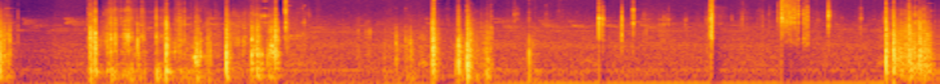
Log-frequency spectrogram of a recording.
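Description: Chrome steel sockets clinking against each other and the plastic case as they are picked out of a socket set, in scattered sharp clicks, with a quicker run of metal clicks near the end as a socket is fitted onto the ratchet.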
